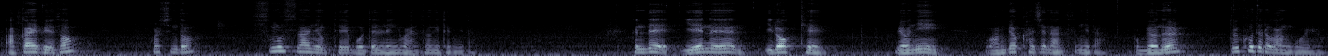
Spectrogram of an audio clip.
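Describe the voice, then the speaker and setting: A man teaching a 3D modeling class, explaining each step as he clicks through the software. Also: mid-range voice, animated, moderate pace, long pauses, slight background noise. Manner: step-by-step explaining, thinking aloud while clicking. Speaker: 3D modeling instructor. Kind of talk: screen-recorded software tutorial.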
